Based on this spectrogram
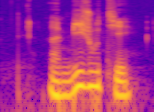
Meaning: jeweller
- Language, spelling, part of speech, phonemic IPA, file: French, bijoutier, noun, /bi.ʒu.tje/, Fr-bijoutier.ogg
